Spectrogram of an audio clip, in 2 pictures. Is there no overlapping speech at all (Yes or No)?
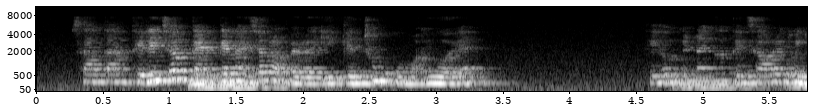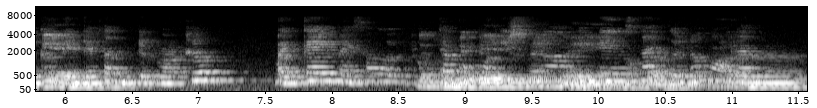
No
